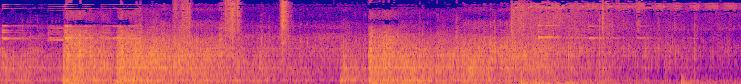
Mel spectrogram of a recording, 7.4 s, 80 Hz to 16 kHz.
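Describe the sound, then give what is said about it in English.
Gunfire in the video game Fallout 4 against feral ghouls, with heavy booming blasts that begin abruptly and leave sustained rumbling noise, plus a few sharper cracks later on. “I shot one of them and both of them died.”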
